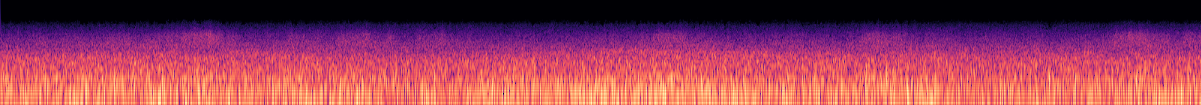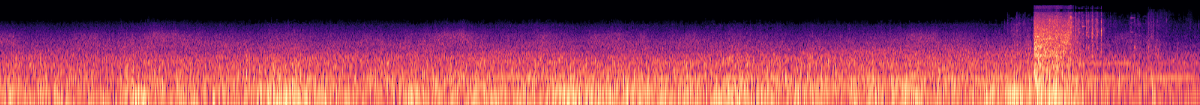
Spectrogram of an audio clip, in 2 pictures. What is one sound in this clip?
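Wind rushes loudly and steadily.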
